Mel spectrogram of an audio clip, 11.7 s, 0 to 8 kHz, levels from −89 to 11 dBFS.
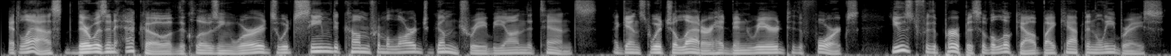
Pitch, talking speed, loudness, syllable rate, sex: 120 Hz, 220 wpm, -20 LUFS, 5.1 syllables/s, male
